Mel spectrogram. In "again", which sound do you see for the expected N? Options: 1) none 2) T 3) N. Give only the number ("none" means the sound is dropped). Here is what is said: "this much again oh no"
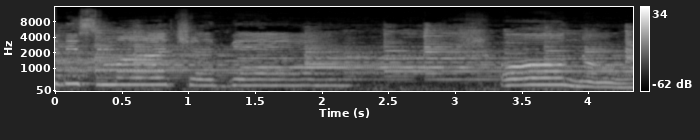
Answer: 1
